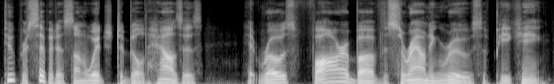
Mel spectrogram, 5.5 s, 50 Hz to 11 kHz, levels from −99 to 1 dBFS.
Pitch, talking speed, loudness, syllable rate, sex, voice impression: 105 Hz, 175 wpm, -19 LUFS, 5.0 syllables/s, male, very masculine, slightly adult-like, slightly thick, very tensed, powerful, very bright, soft, slightly muffled, fluent, slightly raspy, cool, intellectual, very refreshing, sincere, calm, mature, very friendly, very reassuring, unique, elegant, wild, very sweet, lively, kind, slightly intense, slightly modest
